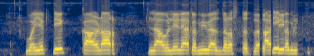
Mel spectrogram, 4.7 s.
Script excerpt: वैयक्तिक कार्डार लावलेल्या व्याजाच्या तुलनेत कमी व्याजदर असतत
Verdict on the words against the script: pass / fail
fail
